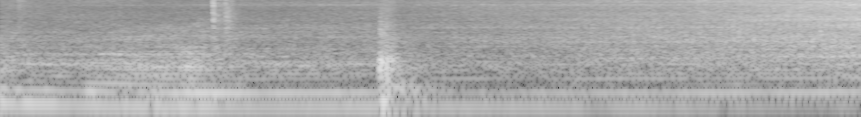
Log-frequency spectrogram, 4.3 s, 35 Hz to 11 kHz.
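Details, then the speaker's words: 2018–2025 Audi B9 S5 3.0 EA839 after PCV valve (crankcase breather) replacement, engine cover and heat shield off: steady, even idle with smooth low hum, no whistle or hiss, breather no longer sucking vacuum; normal idle. "Now that we have the car running again, you can see there's no change to the sound of the car. There's no whistling."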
